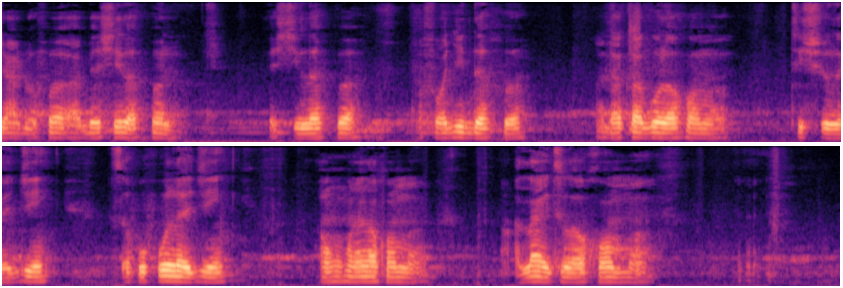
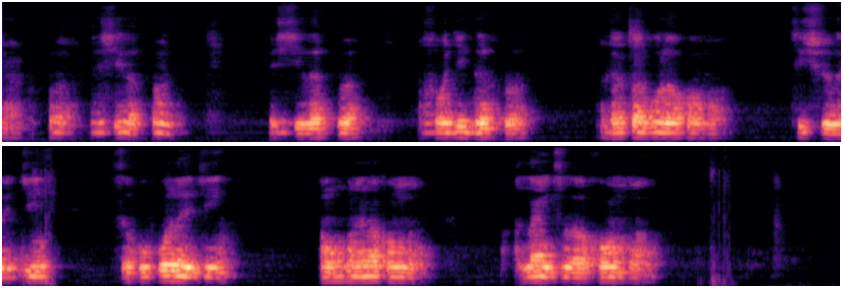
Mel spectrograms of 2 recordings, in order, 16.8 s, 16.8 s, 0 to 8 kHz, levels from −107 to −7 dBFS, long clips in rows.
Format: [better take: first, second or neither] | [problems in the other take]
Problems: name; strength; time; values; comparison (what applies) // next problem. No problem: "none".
first | noise reduction (neural mask model DeepFilterNet 3)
